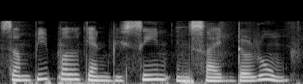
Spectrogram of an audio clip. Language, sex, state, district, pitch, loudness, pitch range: English, female, Assam, Kamrup Metropolitan, 195 Hz, -15 LUFS, 170-225 Hz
